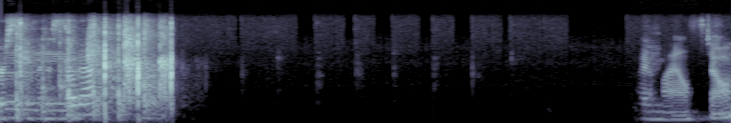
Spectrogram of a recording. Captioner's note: audience clapping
